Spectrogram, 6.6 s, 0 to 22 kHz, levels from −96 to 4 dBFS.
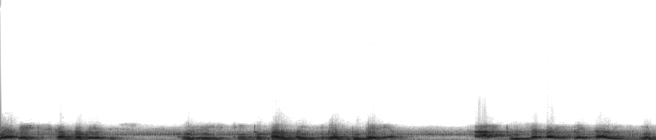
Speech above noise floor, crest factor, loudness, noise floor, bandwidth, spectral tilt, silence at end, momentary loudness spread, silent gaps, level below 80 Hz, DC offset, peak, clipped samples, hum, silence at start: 22 dB; 14 dB; -15 LUFS; -37 dBFS; 2.6 kHz; -13.5 dB/octave; 0 s; 13 LU; none; -72 dBFS; under 0.1%; 0 dBFS; under 0.1%; none; 0 s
